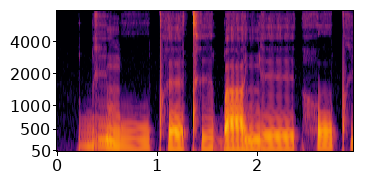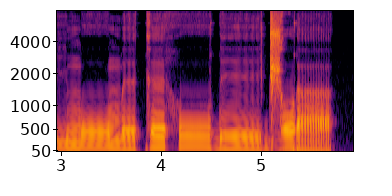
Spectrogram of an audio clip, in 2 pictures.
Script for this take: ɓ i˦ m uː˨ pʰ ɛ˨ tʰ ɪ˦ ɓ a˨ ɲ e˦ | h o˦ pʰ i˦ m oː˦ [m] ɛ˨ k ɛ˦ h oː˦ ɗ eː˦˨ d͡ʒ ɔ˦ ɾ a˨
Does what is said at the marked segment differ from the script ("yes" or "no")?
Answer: no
